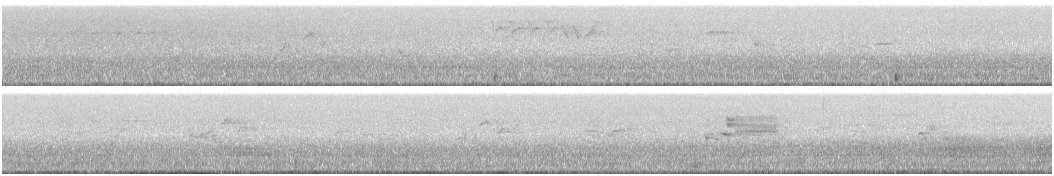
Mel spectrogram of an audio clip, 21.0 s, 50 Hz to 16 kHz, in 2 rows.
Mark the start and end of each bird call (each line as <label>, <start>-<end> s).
Yellow Warbler (Setophaga petechia), 4.6-6.2 s
Red-winged Blackbird (Agelaius phoeniceus), 17.3-18.3 s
